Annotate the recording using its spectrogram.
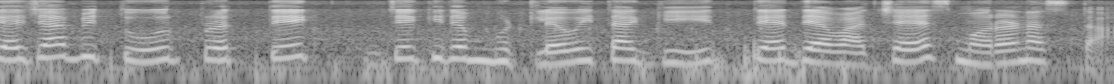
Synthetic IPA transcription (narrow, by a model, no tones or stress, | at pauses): t̪jɛd͡ʑjabit̪uːɾpɾət̪jek̚d͡ʑekit̪ɛm̤əʈleʋəjt̪aɡiːt̪ːɛd̪ɛʋat͡ɕɛ̃sməɾəɳəstt̪a̰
